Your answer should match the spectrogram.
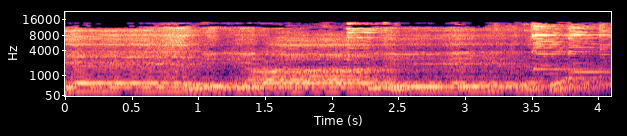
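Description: Indian devotional song sung in long held notes that glide and waver, over a steady sustained drone; it thins out just before the end.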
